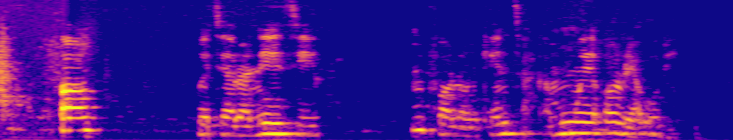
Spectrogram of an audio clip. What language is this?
Igbo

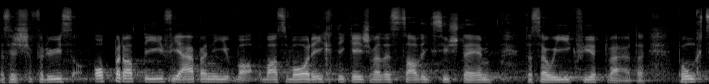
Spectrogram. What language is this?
Swiss German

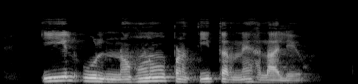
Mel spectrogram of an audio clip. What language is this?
Parkari Koli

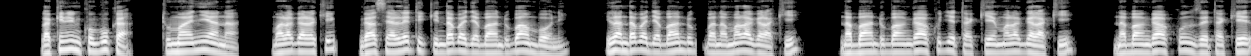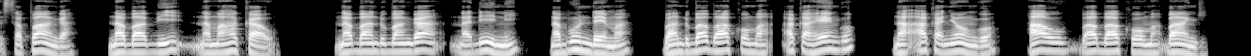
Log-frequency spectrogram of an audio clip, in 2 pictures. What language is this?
Matengo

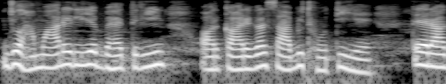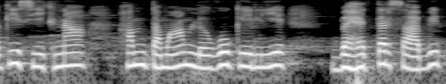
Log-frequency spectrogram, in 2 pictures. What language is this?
Urdu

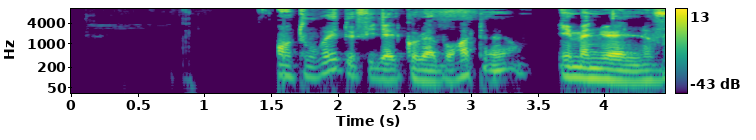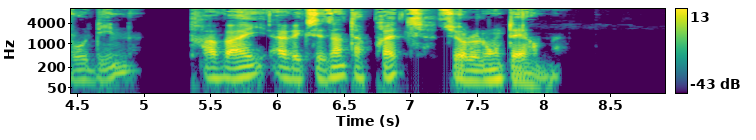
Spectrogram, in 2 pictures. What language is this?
French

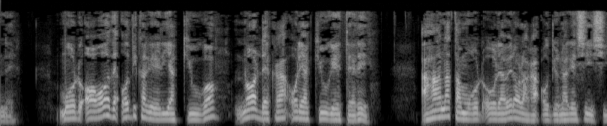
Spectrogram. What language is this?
Kikuyu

